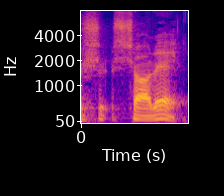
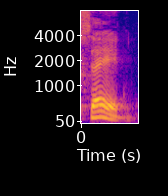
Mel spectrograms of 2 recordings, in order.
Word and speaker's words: Sade: Second of all, we were arguing over Shade. So, her name I thought my whole life was Sade.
